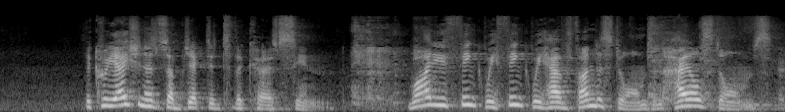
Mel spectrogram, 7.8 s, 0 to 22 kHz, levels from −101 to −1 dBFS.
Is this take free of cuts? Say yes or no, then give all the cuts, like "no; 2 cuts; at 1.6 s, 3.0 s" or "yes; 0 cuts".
no; 3 cuts; at 1.6 s, 2.8 s, 5.0 s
